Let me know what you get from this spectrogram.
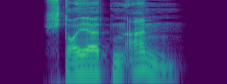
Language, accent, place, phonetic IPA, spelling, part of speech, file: German, Germany, Berlin, [ˌʃtɔɪ̯ɐtn̩ ˈan], steuerten an, verb, De-steuerten an.ogg
- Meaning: inflection of ansteuern: 1. first/third-person plural preterite 2. first/third-person plural subjunctive II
